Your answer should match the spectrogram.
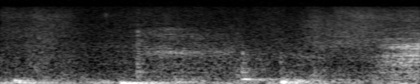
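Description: Near silence in a small room, with a few faint low thuds from the pianist's footsteps as she steps up to the piano bench.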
